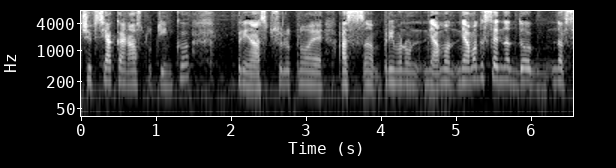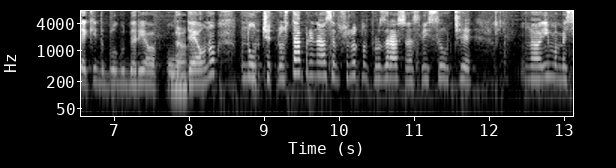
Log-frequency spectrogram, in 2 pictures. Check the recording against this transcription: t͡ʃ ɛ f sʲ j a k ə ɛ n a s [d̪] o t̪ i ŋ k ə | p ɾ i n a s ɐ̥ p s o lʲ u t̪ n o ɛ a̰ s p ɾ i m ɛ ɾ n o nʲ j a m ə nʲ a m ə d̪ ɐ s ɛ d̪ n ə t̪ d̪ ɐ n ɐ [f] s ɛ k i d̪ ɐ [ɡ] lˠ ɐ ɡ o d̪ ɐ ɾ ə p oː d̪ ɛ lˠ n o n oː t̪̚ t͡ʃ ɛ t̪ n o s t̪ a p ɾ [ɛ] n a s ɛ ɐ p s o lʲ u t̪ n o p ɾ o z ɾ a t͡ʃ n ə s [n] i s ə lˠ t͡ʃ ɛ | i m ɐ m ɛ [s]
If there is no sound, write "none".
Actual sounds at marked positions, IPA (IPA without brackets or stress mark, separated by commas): t̪, f, b, i, m, s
